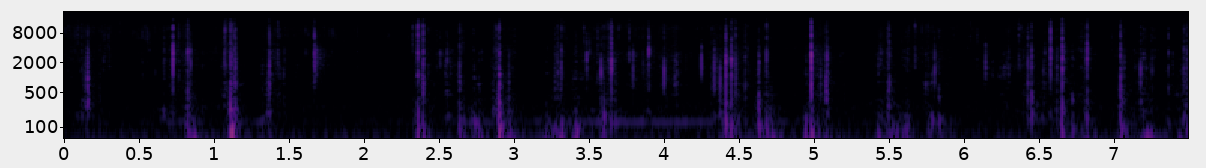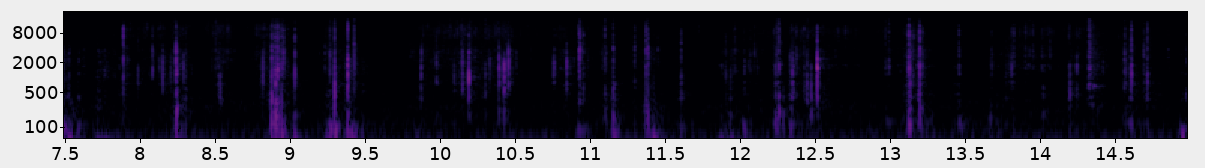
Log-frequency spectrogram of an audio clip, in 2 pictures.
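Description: A small printed paper and foil tea packet is crinkled and rubbed between the fingers. Quiet, dense, sharp crackles and crinkles fire in quick irregular bursts throughout, bright and papery with little low end. Each snap dies away almost instantly.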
